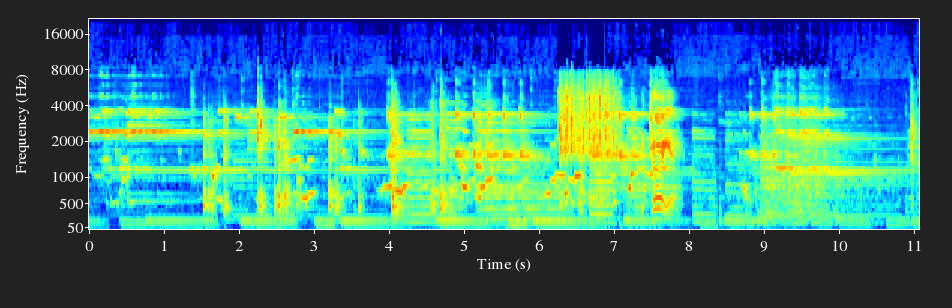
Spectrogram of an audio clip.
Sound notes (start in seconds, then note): 1.8 phone receiver clicks in cradle; 6.7 phone cradle rattles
